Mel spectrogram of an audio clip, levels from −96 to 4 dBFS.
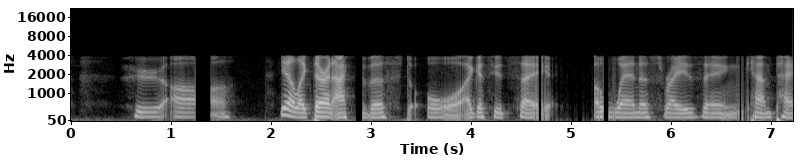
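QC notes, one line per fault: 1.24 to 6.84 s, packet loss filled with silence: hard-edged dropouts at 1.24–1.4 s, 2.84–2.92 s after "yeah like they're an", scattered gaps over 4.64–5.44 s after "or I guess you'd", and 6.66–6.84 s. The gap lengths in steps of 10 ms point to 10 ms packets.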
